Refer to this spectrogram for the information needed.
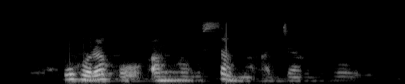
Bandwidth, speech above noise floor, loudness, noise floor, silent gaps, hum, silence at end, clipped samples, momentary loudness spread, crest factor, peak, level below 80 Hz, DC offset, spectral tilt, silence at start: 7.8 kHz; 36 dB; -28 LUFS; -64 dBFS; none; none; 0.55 s; under 0.1%; 21 LU; 20 dB; -10 dBFS; -70 dBFS; under 0.1%; -6.5 dB/octave; 0.65 s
